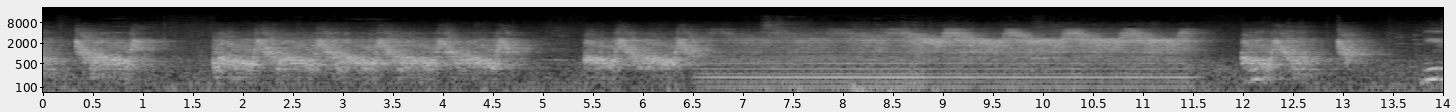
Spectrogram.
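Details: Arterial Doppler ultrasound: rhythmic whooshing pulses from arterial blood flow, with a steady electronic hum partway through.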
